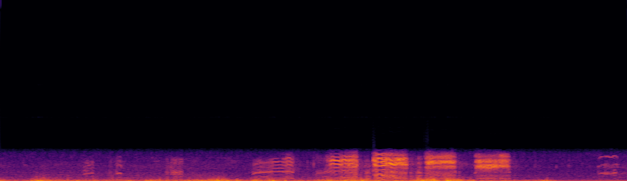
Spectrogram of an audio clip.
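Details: Punch, a male bat treated after a dog attack that left a puncture wound, rescued from rose bushes in a suburban backyard; harsh, raspy screeching bursts come in quick clusters over the middle seconds, with low handling noise and a constant background hum.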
